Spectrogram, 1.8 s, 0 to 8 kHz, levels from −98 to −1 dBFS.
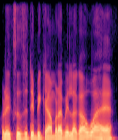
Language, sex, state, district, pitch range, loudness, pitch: Hindi, male, Jharkhand, Garhwa, 130-150 Hz, -11 LUFS, 140 Hz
